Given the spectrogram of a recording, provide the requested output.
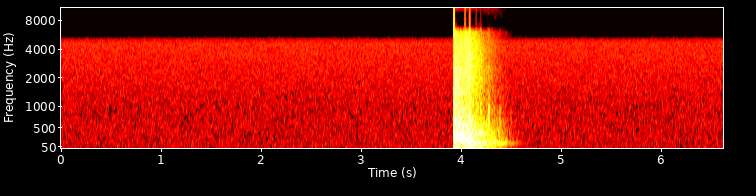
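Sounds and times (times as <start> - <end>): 
big bang: 3.9 - 4.5
precision electrolysis: 3.9 - 4.5.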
